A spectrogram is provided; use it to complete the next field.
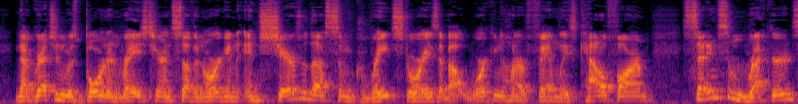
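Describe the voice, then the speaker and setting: With a plain, everyday voice, a man talks at a fairly quick pace and medium pitch, showing ordinary pitch variation and hardly any pauses. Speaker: podcast host. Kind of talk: podcast intro.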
